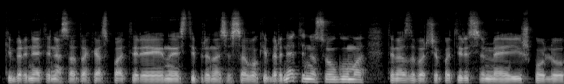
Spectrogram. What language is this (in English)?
Lithuanian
